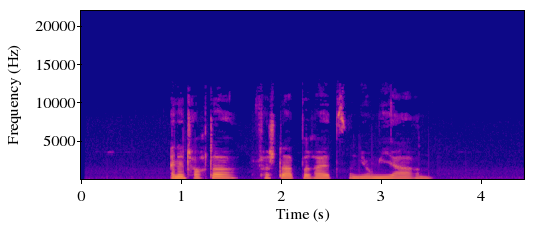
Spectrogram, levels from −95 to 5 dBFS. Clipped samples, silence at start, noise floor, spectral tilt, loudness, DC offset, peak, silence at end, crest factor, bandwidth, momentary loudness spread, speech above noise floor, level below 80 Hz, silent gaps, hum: under 0.1%; 0.9 s; -73 dBFS; -4.5 dB/octave; -33 LUFS; under 0.1%; -14 dBFS; 0.95 s; 22 dB; 12 kHz; 10 LU; 40 dB; -86 dBFS; none; none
